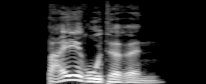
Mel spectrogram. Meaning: female equivalent of Beiruter
- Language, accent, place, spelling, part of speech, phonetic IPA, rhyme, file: German, Germany, Berlin, Beiruterin, noun, [ˌbaɪ̯ˈʁuːtəʁɪn], -uːtəʁɪn, De-Beiruterin.ogg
